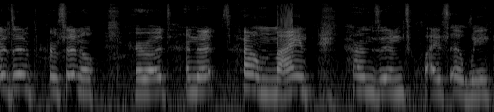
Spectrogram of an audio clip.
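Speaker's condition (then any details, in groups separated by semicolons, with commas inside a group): Cerebral palsy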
